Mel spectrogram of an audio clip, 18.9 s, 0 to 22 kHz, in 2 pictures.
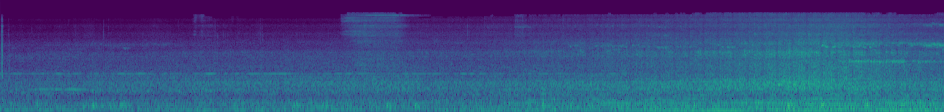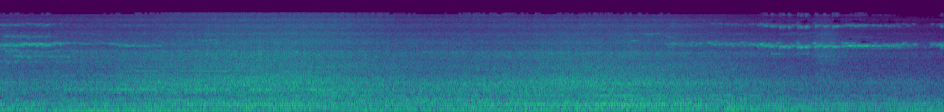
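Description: Northern Class 195 diesel multiple unit arriving along the platform and running past: engine and wheel noise builds as it draws level, with thin high-pitched wheel squeals from the curve about halfway through and again near the end.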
